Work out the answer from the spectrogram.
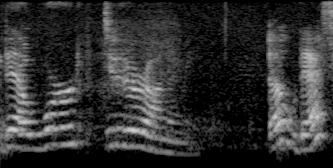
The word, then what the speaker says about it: Deuteronomy: Deuteronomy.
